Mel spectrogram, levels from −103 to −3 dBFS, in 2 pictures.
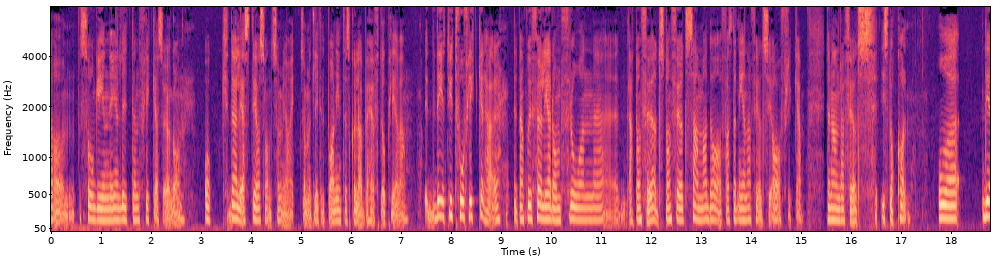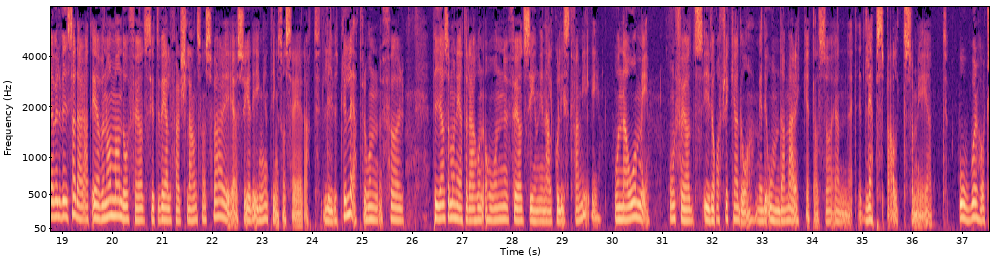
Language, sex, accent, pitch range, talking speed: Swedish, female, native, 155-180 Hz, 185 wpm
